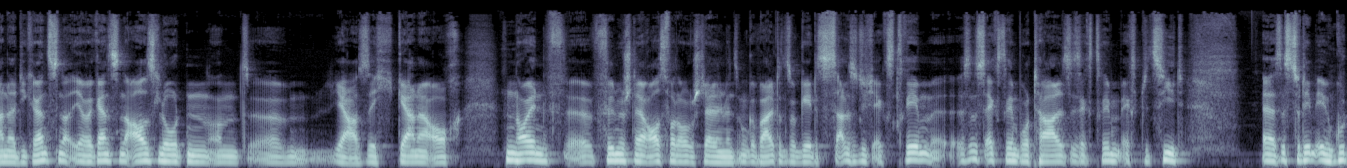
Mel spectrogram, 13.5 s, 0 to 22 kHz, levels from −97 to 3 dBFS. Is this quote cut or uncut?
uncut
